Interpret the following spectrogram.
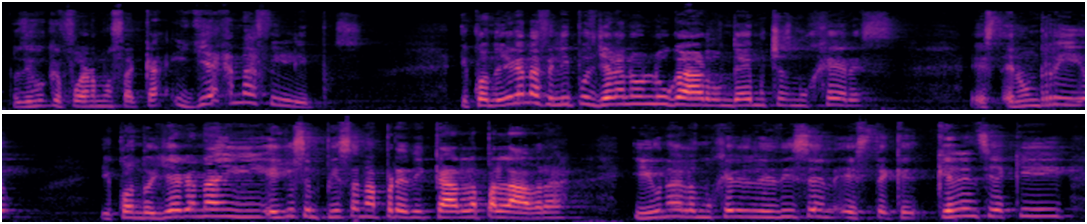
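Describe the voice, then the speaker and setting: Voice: mid-range voice, normal speed. A pastor preaching a sermon in church and telling stories with acted-out dialogue. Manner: storytelling, acting out quoted dialogue.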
